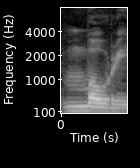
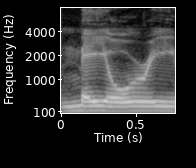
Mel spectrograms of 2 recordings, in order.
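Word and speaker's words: Māori: korea and japan yes by the way it's pronounced mori not maori maori they use the new zealand dollar as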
